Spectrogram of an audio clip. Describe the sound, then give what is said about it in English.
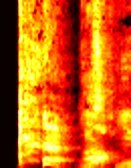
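A person coughs twice in quick succession to clear something lodged in the throat, loud, harsh throat-clearing bursts with a rough, raspy edge, the second cough slightly longer and trailing off. “gets lodged in your throat. Try coughing.”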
